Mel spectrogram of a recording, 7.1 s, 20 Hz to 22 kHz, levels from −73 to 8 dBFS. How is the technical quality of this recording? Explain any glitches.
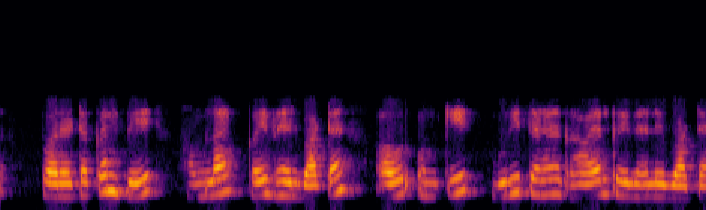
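Nothing stood out as a glitch when listening to this telephone-band speech recording.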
